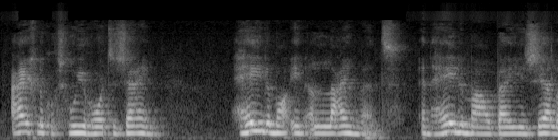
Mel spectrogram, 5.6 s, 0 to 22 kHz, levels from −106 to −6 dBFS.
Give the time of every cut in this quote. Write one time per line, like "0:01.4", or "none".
none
